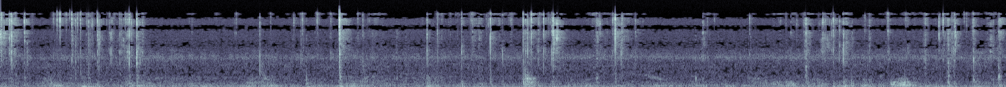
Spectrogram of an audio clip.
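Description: A small knife blade cuts and scrapes brittle chunks off a dry, solid green soap bar that is mostly shaved down and held in one hand, over a pile of soap shavings. Quick, crunchy scraping clicks with bright crackle repeat throughout over a low, steady rumble.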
